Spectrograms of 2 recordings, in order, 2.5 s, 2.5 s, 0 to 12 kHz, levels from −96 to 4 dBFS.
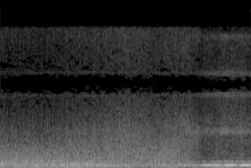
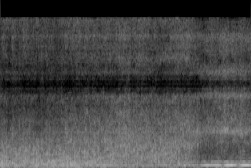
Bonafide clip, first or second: first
